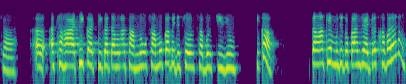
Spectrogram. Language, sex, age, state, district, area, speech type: Sindhi, female, 18-30, Maharashtra, Thane, urban, conversation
